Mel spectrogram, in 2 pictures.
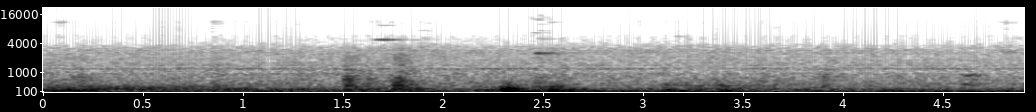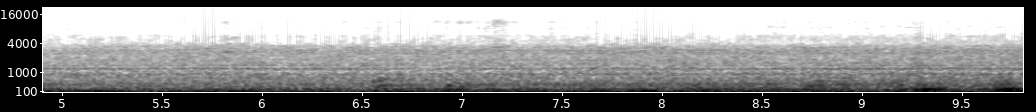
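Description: Diesel local train running along the line: a steady low rumble, with a few short knocks and clicks from about one and a half to two and a half seconds in.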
